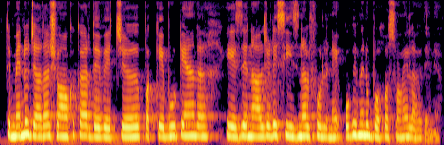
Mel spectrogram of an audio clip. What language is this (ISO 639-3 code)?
pan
